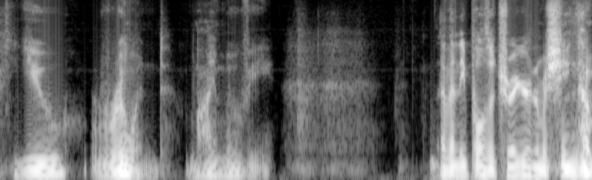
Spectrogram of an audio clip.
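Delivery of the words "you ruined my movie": calm, cold, slow, drawn-out, dead calm voice. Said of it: "He's just calm and cold".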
